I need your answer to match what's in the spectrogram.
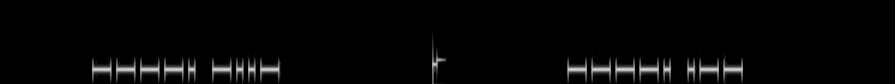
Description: Morse code, heard as a keyed tone, about 20 wpm, 700 Hz. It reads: 9X 9W
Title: Single-Letter Single-Number 20wpm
